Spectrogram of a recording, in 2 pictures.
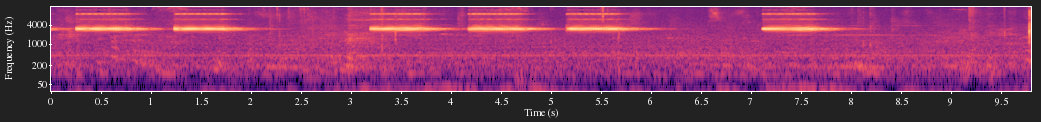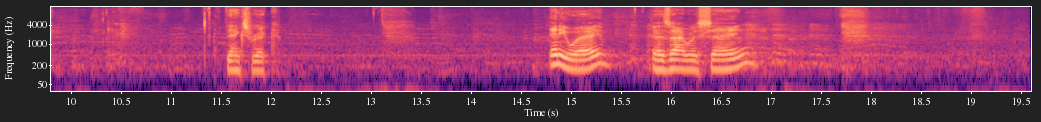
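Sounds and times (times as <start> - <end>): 
fire alarm beeping: 0.0 - 2.2, 3.2 - 6.3, 7.1 - 8.3
laughter: 9.6 - 11.0, 15.4 - 19.5
speech: 11.6 - 12.2, 14.8 - 17.0.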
